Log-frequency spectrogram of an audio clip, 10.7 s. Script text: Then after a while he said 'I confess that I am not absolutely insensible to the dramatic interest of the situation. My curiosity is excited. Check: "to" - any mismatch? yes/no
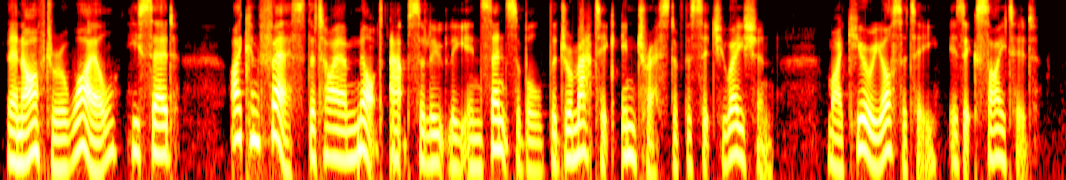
yes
